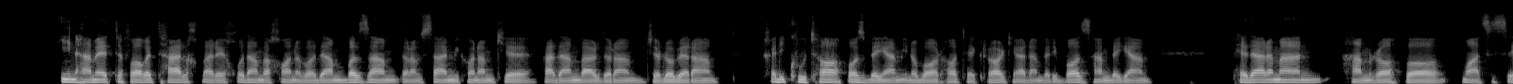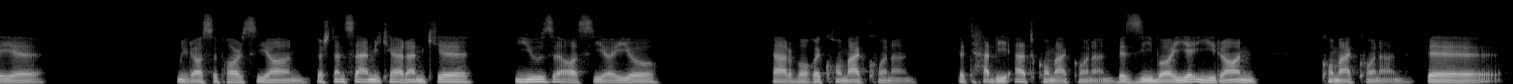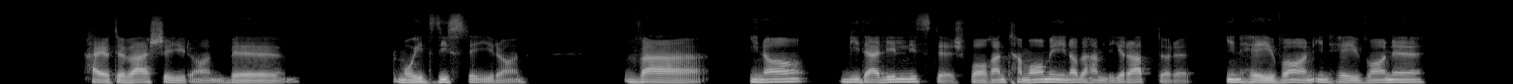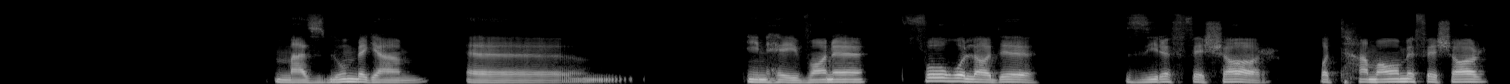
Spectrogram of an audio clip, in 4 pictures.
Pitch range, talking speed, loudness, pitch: 95-110 Hz, 90 wpm, -26 LUFS, 100 Hz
